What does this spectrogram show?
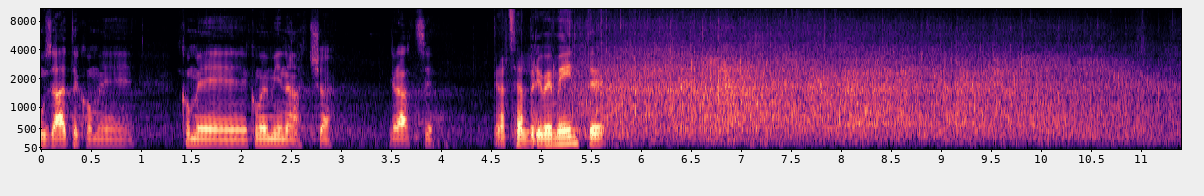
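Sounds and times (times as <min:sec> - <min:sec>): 
speech: 0:00.0 - 0:05.8
audience applause after a question: 0:05.0 - 0:11.3.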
